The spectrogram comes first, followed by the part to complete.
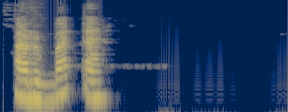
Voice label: "arbata", Litouws; thee-in-andere-talen

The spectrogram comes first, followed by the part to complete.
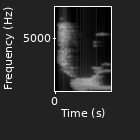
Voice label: "чой", Oezbeeks; thee-in-andere-talen

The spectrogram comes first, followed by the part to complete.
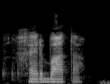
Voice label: "herbata", Pools; thee-in-andere-talen

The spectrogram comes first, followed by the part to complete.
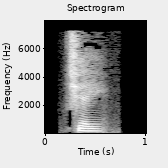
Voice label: "чай", Tsjetsjeens; thee-in-andere-talen

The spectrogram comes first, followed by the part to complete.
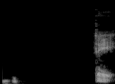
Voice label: "té", Asturisch; thee-in-andere-talen

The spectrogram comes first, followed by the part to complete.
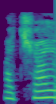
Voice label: "ачаи", Abchazisch; thee-in-andere-talen

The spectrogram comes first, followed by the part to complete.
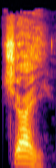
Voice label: "çay", Krim-Tataars; thee-in-andere-talen

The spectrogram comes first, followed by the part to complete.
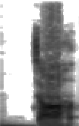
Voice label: "चाह", Awadhi; thee-in-andere-talen

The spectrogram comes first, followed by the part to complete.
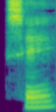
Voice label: "čee", Inari-Samisch; thee-in-andere-talen

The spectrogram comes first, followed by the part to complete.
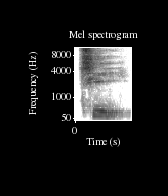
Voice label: "Tee", Duits; thee-in-andere-talen

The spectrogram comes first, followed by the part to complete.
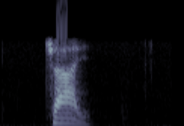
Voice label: "چای", Pasjtoe; thee-in-andere-talen

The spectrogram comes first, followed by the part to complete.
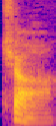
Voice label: "cha", Angelsaksisch; thee-in-andere-talen

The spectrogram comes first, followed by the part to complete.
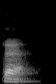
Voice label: "téh" Soendanees; thee-in-andere-talen

